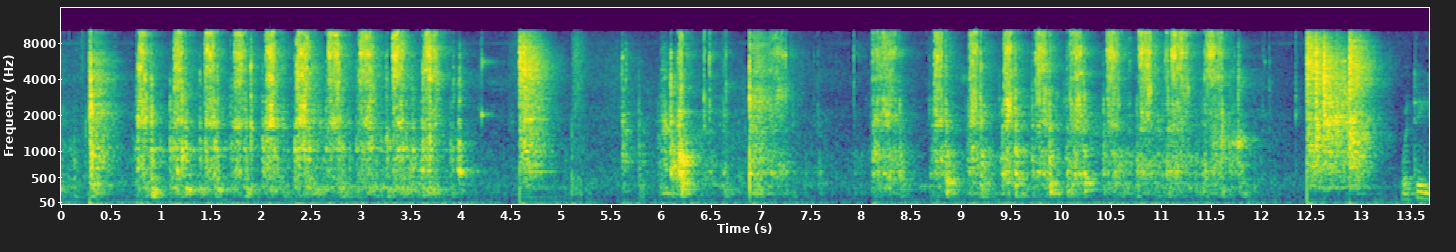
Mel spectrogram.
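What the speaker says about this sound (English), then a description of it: "simply unscrew these bottom studs" Unscrewing the bottom studs on the cover of a Honda EU3000iS generator, heard as repeated ratchet clicks in fast bursts, each burst lasting a second or two between brief pauses, close and fairly loud.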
